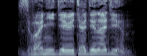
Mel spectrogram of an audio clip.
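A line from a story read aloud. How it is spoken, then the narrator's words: Shouting. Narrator (Russian): закричал дочери отец Вики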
